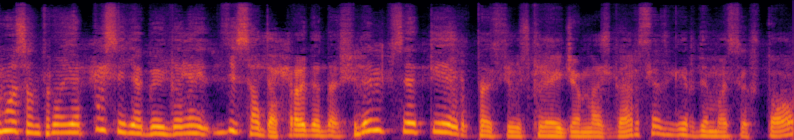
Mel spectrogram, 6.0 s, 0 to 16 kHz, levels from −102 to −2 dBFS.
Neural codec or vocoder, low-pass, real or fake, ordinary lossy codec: codec, 44.1 kHz, 2.6 kbps, DAC; 14.4 kHz; fake; AAC, 64 kbps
